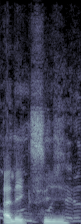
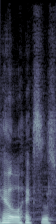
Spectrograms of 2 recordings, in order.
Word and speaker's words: Alexis: It's French. That's why it has an S. It's, if you want to get technical, it's pronounced Alexis, so. Although most people have called me Alexis for most of my life.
